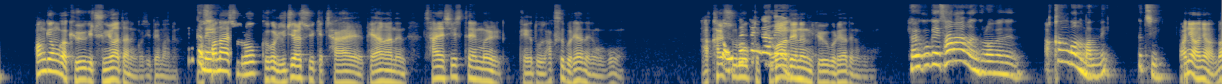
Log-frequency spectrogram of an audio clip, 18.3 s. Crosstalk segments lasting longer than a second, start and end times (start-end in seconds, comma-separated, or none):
10.7-11.9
